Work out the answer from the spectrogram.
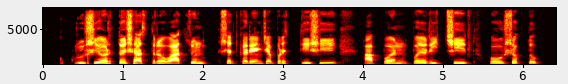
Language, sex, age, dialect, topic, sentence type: Marathi, male, 18-24, Standard Marathi, banking, statement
